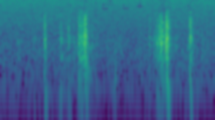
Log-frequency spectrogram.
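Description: A quick series of sharp clicks from rifles being handled as they are made safe and checked on command, some in quick pairs, the loudest about two-thirds of the way through.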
